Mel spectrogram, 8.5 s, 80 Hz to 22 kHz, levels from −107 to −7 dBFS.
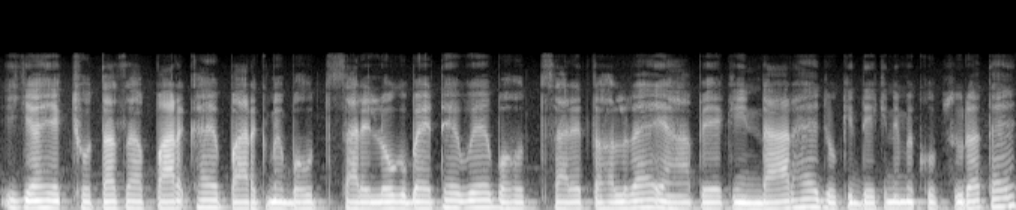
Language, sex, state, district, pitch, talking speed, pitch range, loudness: Hindi, male, Bihar, Patna, 120 Hz, 210 wpm, 120-130 Hz, -15 LUFS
